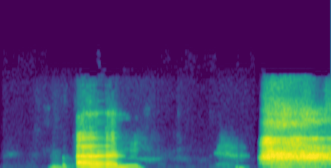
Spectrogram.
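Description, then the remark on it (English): A voice imitates roaring applause: a rising, wavering vocal tone, then a brief pause and a long, loud breathy hiss, like a crowd's roar pushed out through the mouth. “That's supposed to be my roaring applause sound. I can never do it.”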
